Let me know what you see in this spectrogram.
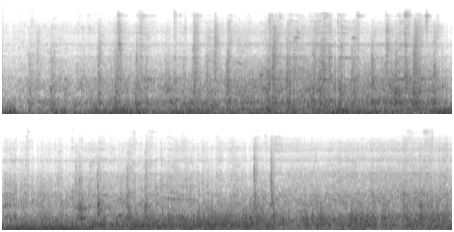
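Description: Narrow gauge train carriage running along the track, heard from the open carriage: a steady low rumble with clicks and knocks from the wheels over the rail joints, thickest in the first half.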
